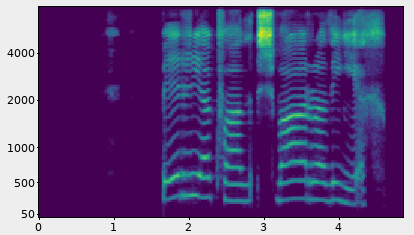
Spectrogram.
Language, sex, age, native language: Icelandic, male, 7, Icelandic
